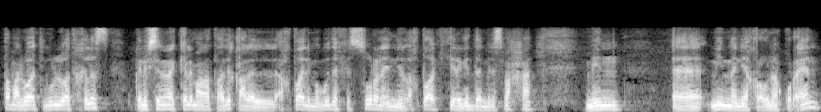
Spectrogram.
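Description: A man's voice: mid-range voice, steady tone, racing, mellow, breathy edge, lo-fi sound. A man with an Egyptian accent giving a televised lesson on pronouncing Quranic letters, explaining step by step and quizzing his viewers. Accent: Egyptian Arabic. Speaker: Quran recitation teacher.

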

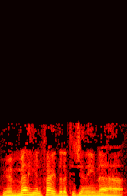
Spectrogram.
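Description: A man's voice: on the high side, very fast, crowd noise. A man on a religious discussion panel, arguing emphatically, repeating his points and posing rhetorical questions. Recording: dull radio-like sound.

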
